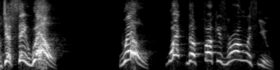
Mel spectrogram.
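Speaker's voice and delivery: very high, loud screaming rant; shrieking outrage at the author; furious shout. Real, not acted. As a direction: scream your frustration at the writer. Screaming at the fanfic writer.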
